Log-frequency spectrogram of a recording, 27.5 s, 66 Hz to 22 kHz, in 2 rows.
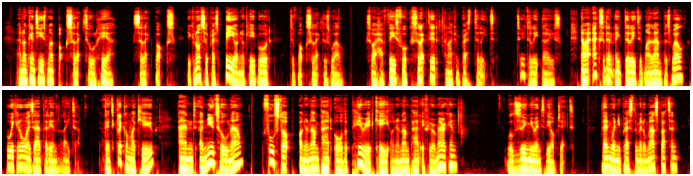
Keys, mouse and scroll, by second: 4.4 b, 8.8 Delete, 10.0-10.6 scroll down 1, 10.6-16.0 middle drag, 15.5-16.0 scroll up 2, 16.0 click, 23.0 KP_Decimal, 25.4 scroll down 1, 25.4-27.5 middle drag.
